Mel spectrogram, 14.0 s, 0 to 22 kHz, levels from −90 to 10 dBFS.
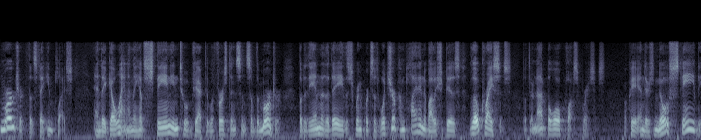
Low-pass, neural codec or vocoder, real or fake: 7.2 kHz; codec, 16 kHz, 0.5 kbps, FunCodec, trained on LibriTTS, 25 frames a second; fake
